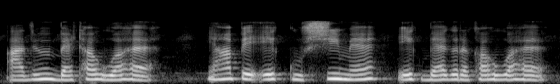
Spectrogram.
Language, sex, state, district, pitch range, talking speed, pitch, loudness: Hindi, female, Jharkhand, Ranchi, 210-240 Hz, 150 wpm, 225 Hz, -13 LUFS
